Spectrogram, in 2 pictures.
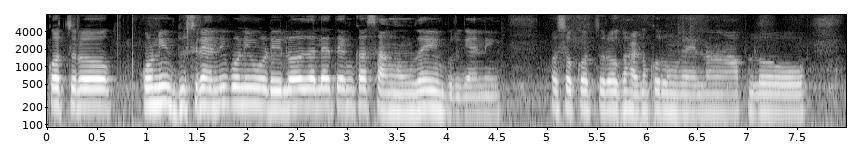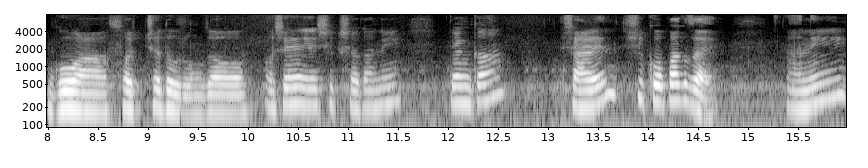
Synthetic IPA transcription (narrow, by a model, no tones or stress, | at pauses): kɔt͡sɾɔ | koɽ̃id̪usɾjãnikoɽ̃iʋɔɽelɔd͡zaljat̪ẽŋkasãŋɡũŋkd͡zajẽbʱuɾɡjani | əsɔkɔt͡sɾɔɡʱaɳkəɾũŋkd͡zajnaːplɔ | ɡoʋasʋətːɕʰəd̪ɔwɾũŋkd͡zaɔəsɛ̃ẽɕikʂəkani | t̪ẽŋka | ɕaɭenɕikɔpakd͡zaj | ani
